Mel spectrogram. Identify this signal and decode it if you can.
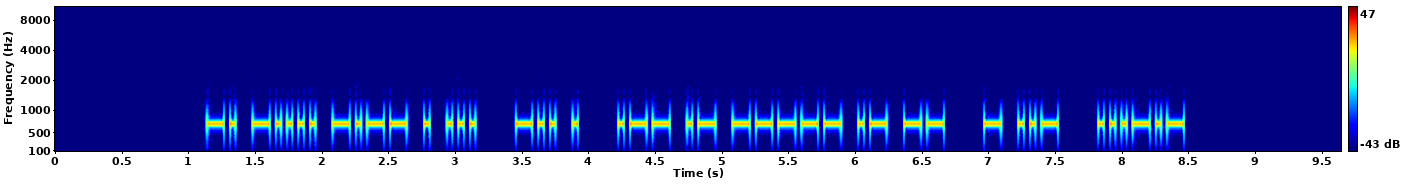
Morse code, heard as a keyed tone, about 27 wpm, 700 Hz. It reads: N6YES DE WA0AM TU <SK>
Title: Practice QSO - Exchange 4 - Ending - 28wpm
